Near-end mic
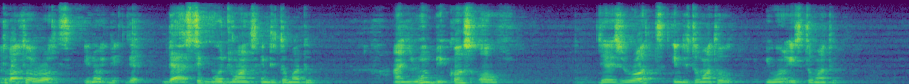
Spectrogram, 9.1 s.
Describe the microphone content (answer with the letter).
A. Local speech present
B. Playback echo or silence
B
